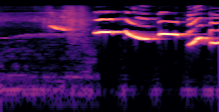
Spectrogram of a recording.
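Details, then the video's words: Oriental magpie-robin giving a short run of clear, downward-sliding whistles, preceded by a faint thin note and soft low background rumble. "TERAPI KACER MENTAL NGEDON"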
